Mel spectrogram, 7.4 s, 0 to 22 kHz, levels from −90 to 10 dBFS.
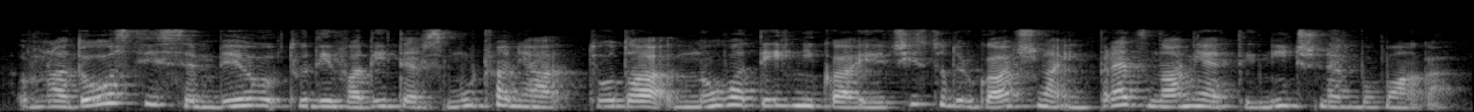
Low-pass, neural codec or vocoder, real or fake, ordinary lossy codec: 7.2 kHz; codec, 16 kHz, 8 kbps, FreqCodec, larger model; fake; none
